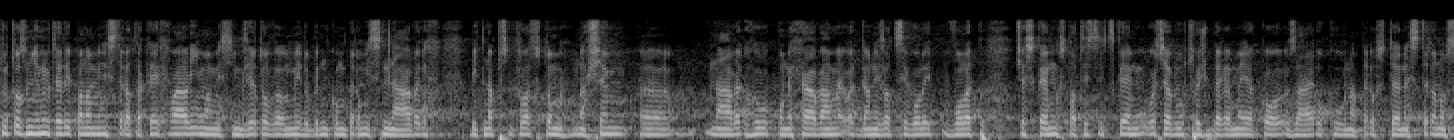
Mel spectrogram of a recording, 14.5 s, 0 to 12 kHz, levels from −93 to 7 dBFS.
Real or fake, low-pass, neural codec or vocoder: fake; 7.2 kHz; codec, 16 kHz, 4 kbps, FreqCodec, larger model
